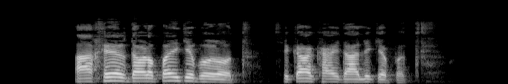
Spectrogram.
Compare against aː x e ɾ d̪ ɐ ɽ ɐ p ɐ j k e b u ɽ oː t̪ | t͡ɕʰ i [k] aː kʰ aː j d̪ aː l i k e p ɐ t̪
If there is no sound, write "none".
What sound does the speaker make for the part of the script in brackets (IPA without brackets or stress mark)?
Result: k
